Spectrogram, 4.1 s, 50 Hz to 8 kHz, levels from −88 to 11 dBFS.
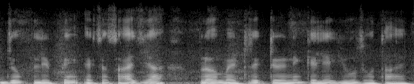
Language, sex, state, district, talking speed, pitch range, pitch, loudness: Hindi, male, Uttar Pradesh, Lucknow, 160 wpm, 100-115 Hz, 105 Hz, -15 LUFS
